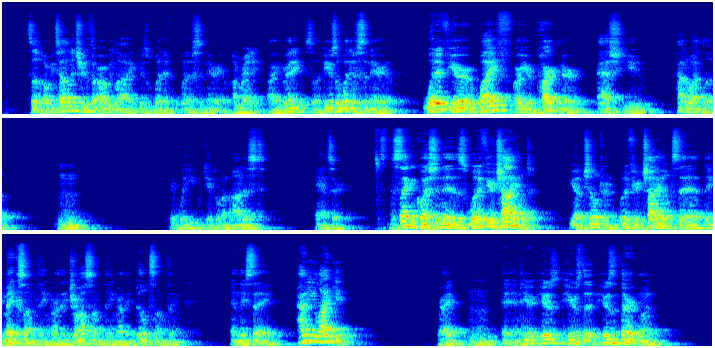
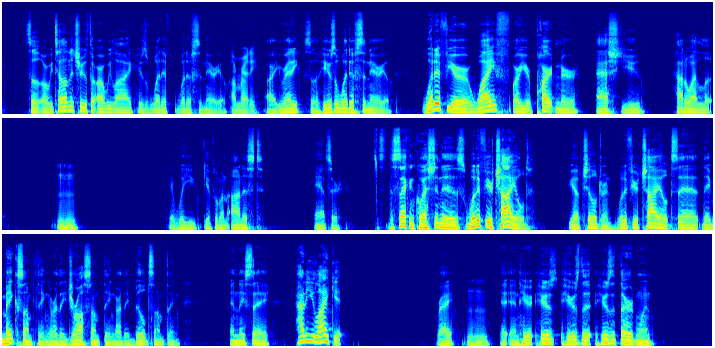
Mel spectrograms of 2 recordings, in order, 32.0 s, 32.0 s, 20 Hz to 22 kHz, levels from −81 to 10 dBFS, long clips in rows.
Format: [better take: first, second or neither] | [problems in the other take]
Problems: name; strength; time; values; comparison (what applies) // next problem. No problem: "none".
second | off-mic speech; far // room echo; noticeable; dies away in 0.5 s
